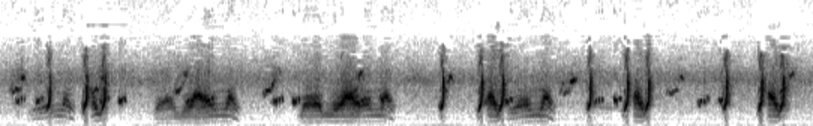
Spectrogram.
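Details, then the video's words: Female common quail heard in the morning: drawn-out nasal, buzzy squawks alternating with crisp clicks and small chirps, in a fairly steady rhythm. "Madi batair ki awaz suba ke liye مادی بٹیر کی آواز"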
